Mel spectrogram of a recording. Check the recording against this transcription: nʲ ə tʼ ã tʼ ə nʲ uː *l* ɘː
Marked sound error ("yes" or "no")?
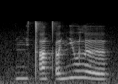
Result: no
